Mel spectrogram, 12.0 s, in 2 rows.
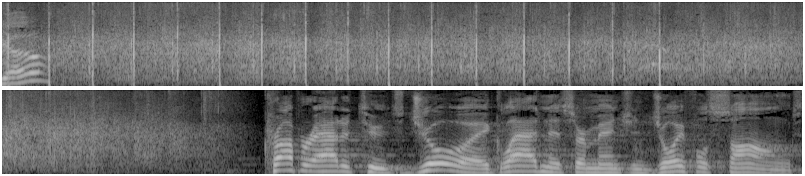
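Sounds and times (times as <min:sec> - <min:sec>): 
speech: 0:00.0 - 0:00.6, 0:08.0 - 0:11.9
audience applauding: 0:00.0 - 0:07.8.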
